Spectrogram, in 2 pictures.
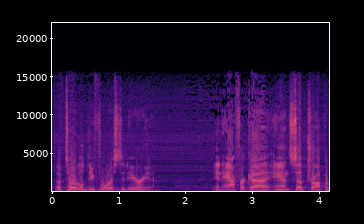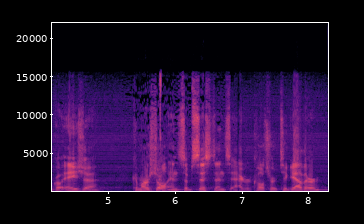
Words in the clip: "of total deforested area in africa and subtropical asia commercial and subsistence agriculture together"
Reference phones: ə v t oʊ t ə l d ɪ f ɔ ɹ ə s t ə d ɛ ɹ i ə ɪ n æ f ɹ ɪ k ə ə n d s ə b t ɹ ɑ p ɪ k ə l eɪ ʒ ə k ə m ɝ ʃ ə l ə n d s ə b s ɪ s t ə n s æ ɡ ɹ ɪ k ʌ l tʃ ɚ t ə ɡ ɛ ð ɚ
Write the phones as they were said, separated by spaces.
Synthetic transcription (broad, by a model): ə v t oʊ t l d ɪ f ɔ ɹ ə s t ə d ɛ ɹ i ə ɪ n æ f ɹ ɪ k ə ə n s ə b t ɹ ɑ p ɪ k l eɪ ʒ ə k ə m ɝ ʃ l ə n s ə b s ɪ s t ə n s æ ɡ ɹ ɪ k ʌ l tʃ ɚ t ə ɡ ɛ ð ɚ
